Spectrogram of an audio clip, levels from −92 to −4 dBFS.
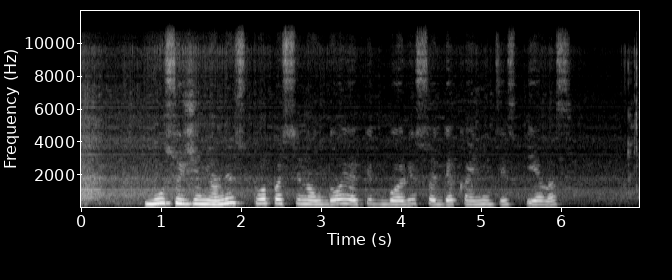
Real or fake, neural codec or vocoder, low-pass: real; none; 10.8 kHz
